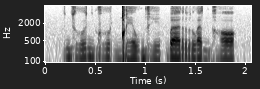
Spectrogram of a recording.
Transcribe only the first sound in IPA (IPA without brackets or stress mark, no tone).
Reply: dʱ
